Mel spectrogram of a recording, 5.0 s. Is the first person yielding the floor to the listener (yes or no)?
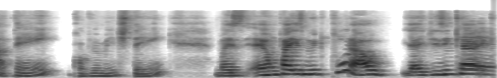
no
